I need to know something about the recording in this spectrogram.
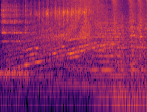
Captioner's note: engine rumbling; upbeat orchestral music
